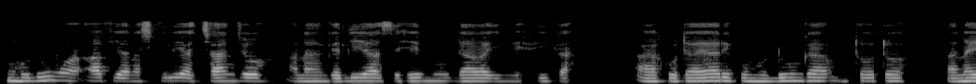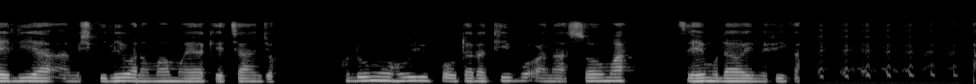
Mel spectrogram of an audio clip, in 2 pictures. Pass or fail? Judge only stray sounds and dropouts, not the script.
fail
